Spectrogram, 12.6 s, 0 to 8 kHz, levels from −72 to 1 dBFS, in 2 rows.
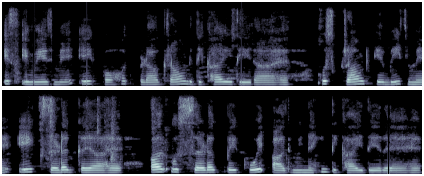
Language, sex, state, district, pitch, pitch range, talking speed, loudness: Hindi, female, Jharkhand, Sahebganj, 215 Hz, 200-250 Hz, 140 wpm, -23 LUFS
